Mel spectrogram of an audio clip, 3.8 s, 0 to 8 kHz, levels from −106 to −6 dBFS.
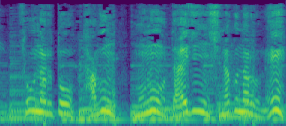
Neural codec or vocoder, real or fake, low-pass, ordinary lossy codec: none; real; 7.2 kHz; MP3, 32 kbps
